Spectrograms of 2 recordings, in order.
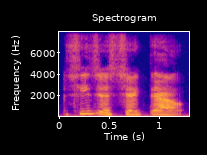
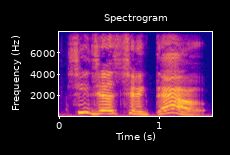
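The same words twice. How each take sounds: First: Said in the usual way. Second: High, slow, drawn-out disbelief; scandalized repeat. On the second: Acted. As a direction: stretch it out as a juicy revelation. Scandalized repeat of staff's words.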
